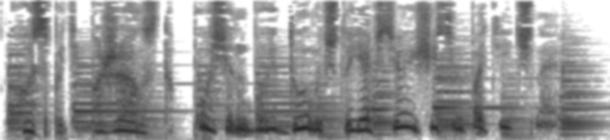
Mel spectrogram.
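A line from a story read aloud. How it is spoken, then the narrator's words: Whispered prayer. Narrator (Russian): теперь она шептала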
